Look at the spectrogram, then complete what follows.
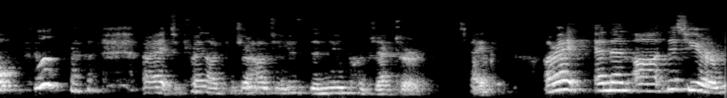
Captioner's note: laughs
